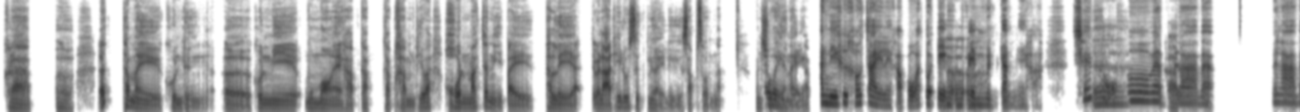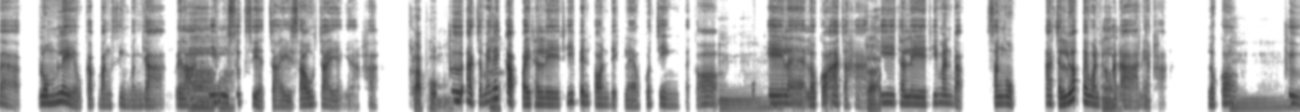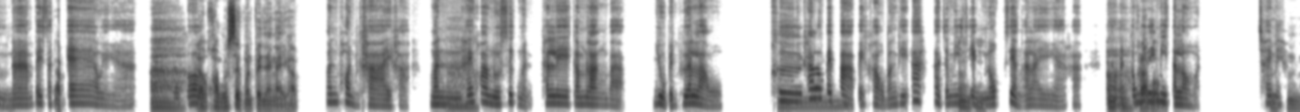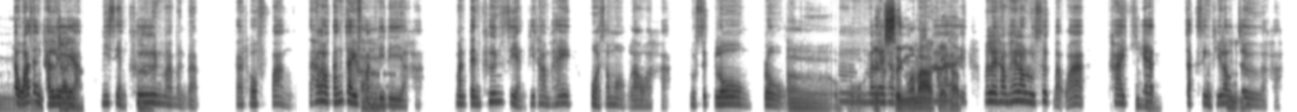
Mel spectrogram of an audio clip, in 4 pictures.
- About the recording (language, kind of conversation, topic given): Thai, podcast, ท้องทะเลที่เห็นครั้งแรกส่งผลต่อคุณอย่างไร?
- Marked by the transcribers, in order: tsk; drawn out: "อ๋อ"; other noise; drawn out: "อืม"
